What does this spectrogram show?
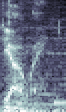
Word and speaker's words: Yahweh: According to one account, Abraham knew God by his intimate personal name, conventionally pronounced Yahweh.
